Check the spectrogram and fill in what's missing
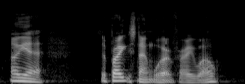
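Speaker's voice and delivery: ordinary delivery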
